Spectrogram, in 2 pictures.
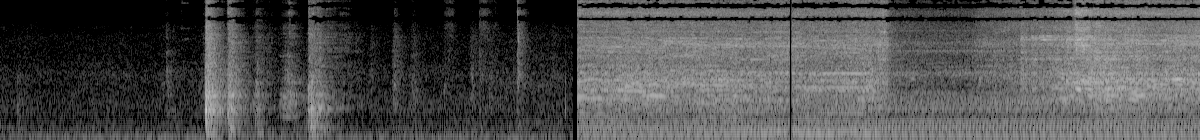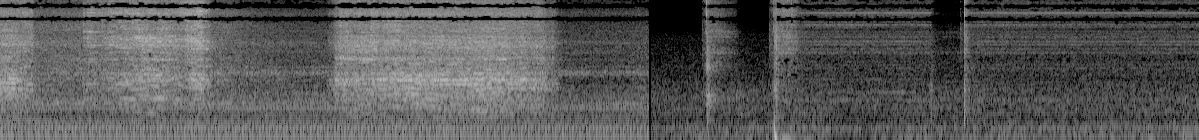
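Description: A few metal clanks, then an angle grinder with a cut-off wheel cutting steel for about twelve seconds, running at a steady pitch while the cutting noise swells and fades as the wheel bites. It stops suddenly and leaves a low steady hiss with a few clicks.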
